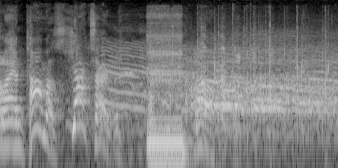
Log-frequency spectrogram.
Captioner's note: buzzer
